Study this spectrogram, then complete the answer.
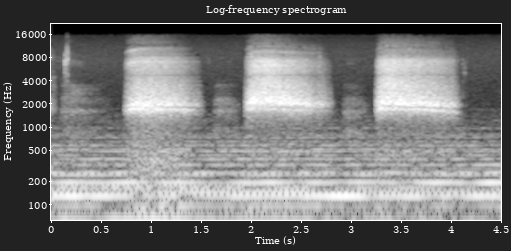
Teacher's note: the retroflex sibilant, which is formed by curling your tongue back.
